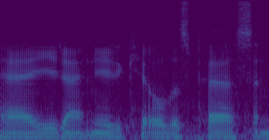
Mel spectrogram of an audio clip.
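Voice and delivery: ordinary talk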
